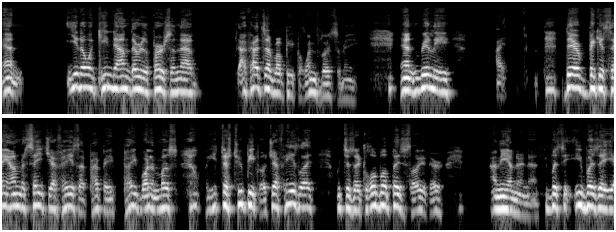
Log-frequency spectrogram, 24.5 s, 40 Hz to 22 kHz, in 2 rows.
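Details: Adult male stroke survivor about 15 years after stroke and brain injury, half paralysed and using a wheelchair, previously mute, with an ongoing speech deficit; aphasia after stroke.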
